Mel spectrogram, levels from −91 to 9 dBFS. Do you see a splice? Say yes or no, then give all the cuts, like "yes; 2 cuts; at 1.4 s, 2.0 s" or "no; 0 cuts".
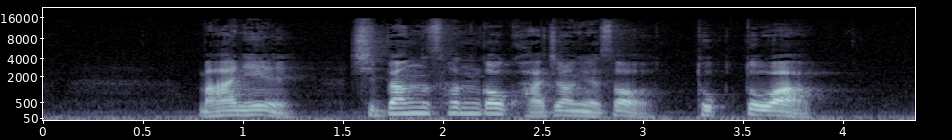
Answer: yes; 1 cut; at 1.5 s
